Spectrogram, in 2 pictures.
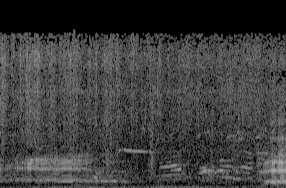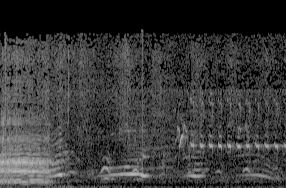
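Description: Sheep bleating: one loud, wavering bleat about three seconds in and a fainter one at the start, with short high chirps in the background.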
